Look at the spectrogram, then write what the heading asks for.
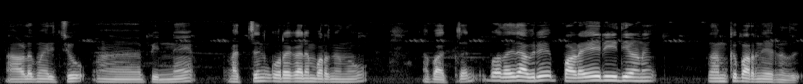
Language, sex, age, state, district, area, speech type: Malayalam, male, 30-45, Kerala, Palakkad, rural, spontaneous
